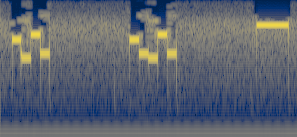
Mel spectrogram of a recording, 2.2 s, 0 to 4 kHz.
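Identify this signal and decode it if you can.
Five-tone selective call (ZVEI), heard as quick runs of five tones, tones of about 70 ms. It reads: 85495
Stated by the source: ZVEI five-tone selective call received on an SDR.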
